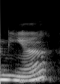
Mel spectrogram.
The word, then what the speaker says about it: nio: Tulisannya nio sama tio tapi dibacanya nia. Kayak gini ya, nia. Tapi i-nya kayak yang i, jangan yang e tapi yang e ya.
